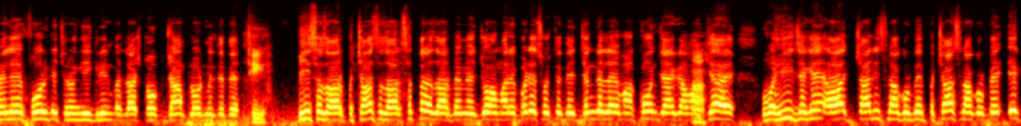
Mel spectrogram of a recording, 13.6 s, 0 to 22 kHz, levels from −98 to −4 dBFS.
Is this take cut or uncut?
uncut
